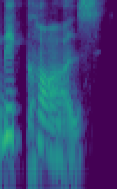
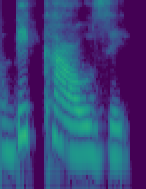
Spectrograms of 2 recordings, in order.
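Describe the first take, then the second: First: It is said with a native English accent. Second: It is said with a Brazilian Portuguese accent. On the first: "e não because" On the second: "a gente fala because"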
